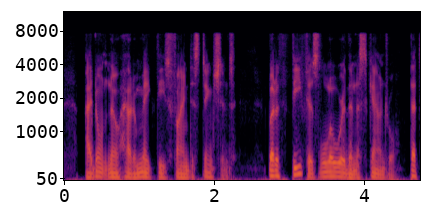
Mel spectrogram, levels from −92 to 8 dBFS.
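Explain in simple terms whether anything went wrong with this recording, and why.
Three short bursts of damage occur, at 0.30 to 0.43 s, 2.03 to 2.30 s and 3.73 to 3.99 s. These are bit errors on an ADPCM link. A few stray bits, a small fraction of a percent, were flipped in transmission. Because this coding predicts each sample from the previous ones, one wrong bit throws the decoder off briefly, producing pops, rough crackle and quick jumps in loudness until it settles. The G.722 wideband coding itself sounds clean.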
